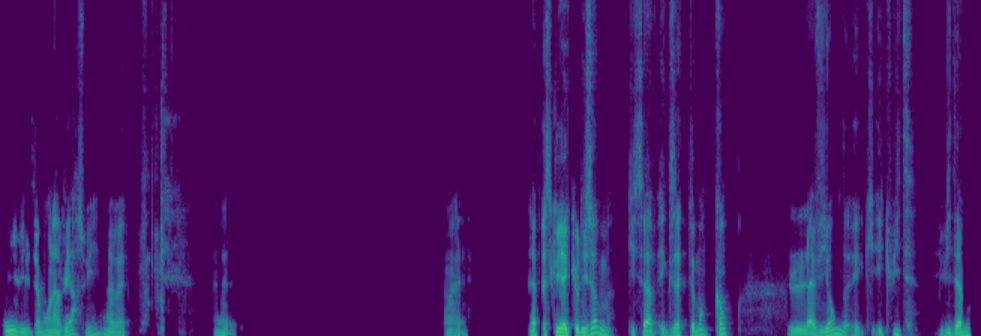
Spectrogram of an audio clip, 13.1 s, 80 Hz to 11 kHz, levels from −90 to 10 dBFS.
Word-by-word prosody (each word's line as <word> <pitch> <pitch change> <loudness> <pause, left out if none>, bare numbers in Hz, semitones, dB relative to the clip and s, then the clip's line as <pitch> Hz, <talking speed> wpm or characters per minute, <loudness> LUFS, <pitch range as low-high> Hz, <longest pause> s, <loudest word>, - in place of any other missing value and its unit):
Oui 135 +1 +3
évidemment 115 +2 -2
l'inverse, 115 +8 -1
oui. 140 +9 -7
Ouais, 115 -6 -2
ouais. 110 +1 -4 1.1
Ouais. 105 +3 -7 2.8
Ouais. 105 -2 -8 0.8
Bah, 135 0 +4
parce 115 - 0
qu'il 120 - +7
y - - +11
a 115 - +10
que 120 - +1
les 115 +4 +4
hommes 155 - +2 0.2
qui 110 - -6
savent 130 0 +3
exactement 115 +7 -1
quand 175 0 +1 0.8
la 100 -2 +2
viande 125 +7 +1
est - - -6
c - - -12
est 110 - -3
cuite 145 +6 -8 0.3
évidemment. 105 +3 +3
115 Hz, 125 wpm, -29 LUFS, 110-135 Hz, 2.8 s, y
